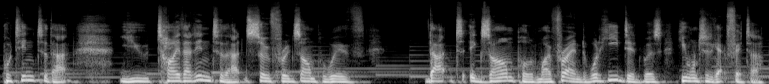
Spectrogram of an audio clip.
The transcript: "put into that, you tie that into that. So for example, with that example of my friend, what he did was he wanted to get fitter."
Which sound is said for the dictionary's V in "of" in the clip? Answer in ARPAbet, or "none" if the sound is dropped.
V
